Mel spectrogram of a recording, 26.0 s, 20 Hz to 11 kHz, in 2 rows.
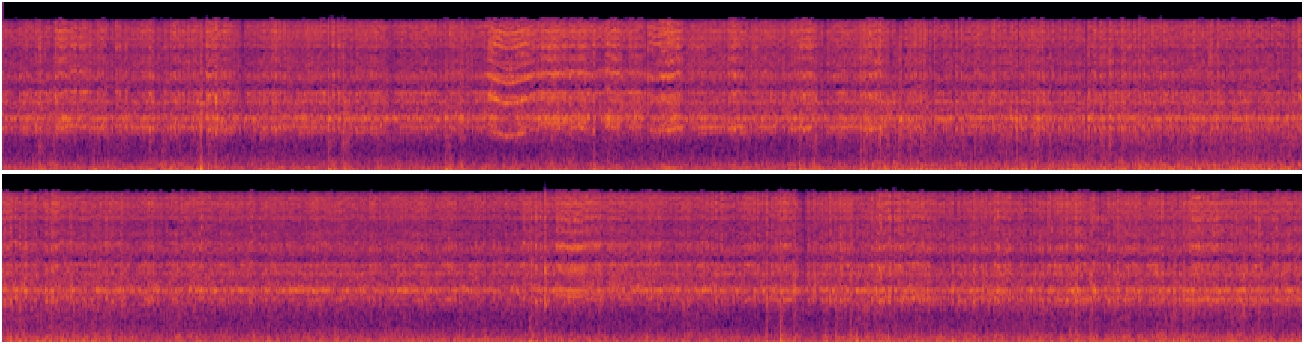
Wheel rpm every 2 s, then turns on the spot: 230, 240, 230, 230, 230, 240, 230, 230, 230, 230, 230, 230, 230.
none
